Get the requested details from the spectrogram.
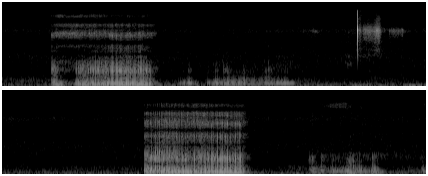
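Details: Pug dog asleep: two loud, rough, rattling snores about five seconds apart with soft snorting breaths between, typical of a flat-faced dog; snoring.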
